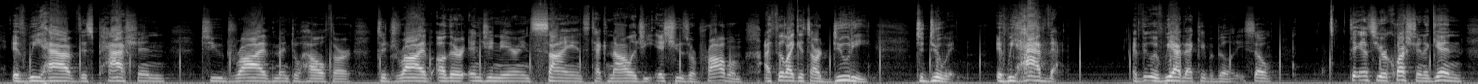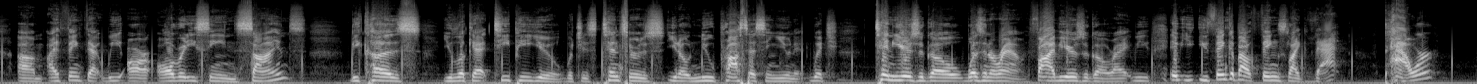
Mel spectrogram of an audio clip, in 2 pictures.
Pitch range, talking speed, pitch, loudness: 140-170 Hz, 170 wpm, 155 Hz, -16 LUFS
